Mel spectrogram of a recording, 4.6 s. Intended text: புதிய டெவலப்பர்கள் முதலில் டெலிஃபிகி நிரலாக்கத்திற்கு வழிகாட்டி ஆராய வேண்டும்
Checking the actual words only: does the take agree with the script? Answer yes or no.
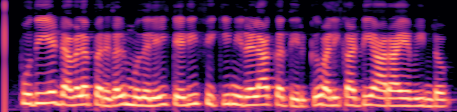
yes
